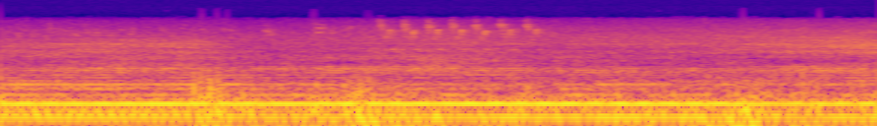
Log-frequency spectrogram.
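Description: Steady low motor hum, the Old Town AutoPilot kayak's electric trolling motor running, with wind rumbling on the microphone.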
